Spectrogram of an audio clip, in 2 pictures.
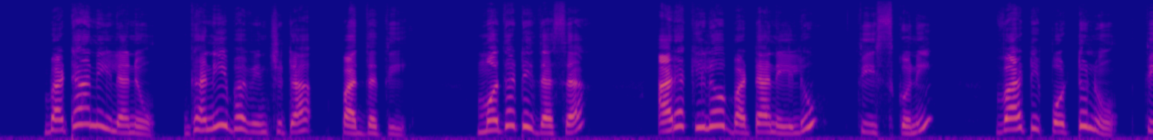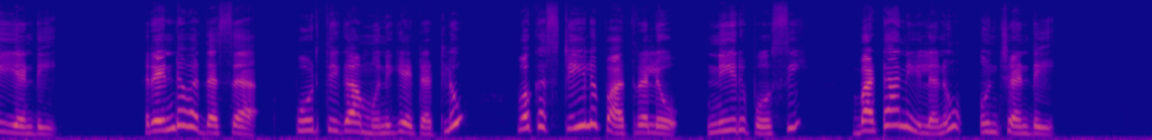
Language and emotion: Telugu, neutral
